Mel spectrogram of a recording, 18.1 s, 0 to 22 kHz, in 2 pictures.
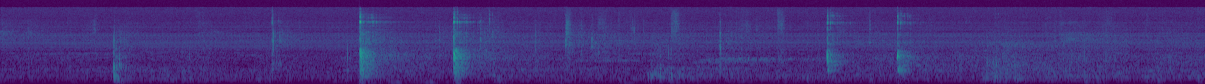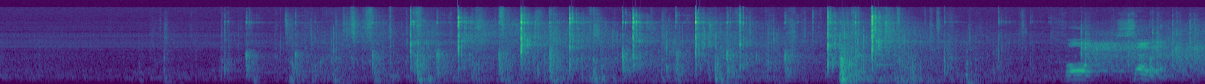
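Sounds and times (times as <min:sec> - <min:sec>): table tennis ball bouncing: 0:02.7 - 0:03.7, 0:06.2 - 0:06.9, 0:10.7 - 0:16.6.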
